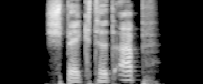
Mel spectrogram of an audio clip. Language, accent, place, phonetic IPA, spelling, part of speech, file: German, Germany, Berlin, [ˌʃpɛktət ˈap], specktet ab, verb, De-specktet ab.ogg
- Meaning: inflection of abspecken: 1. second-person plural preterite 2. second-person plural subjunctive II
